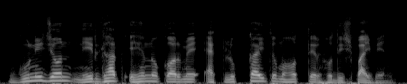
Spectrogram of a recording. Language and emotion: Bengali, neutral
